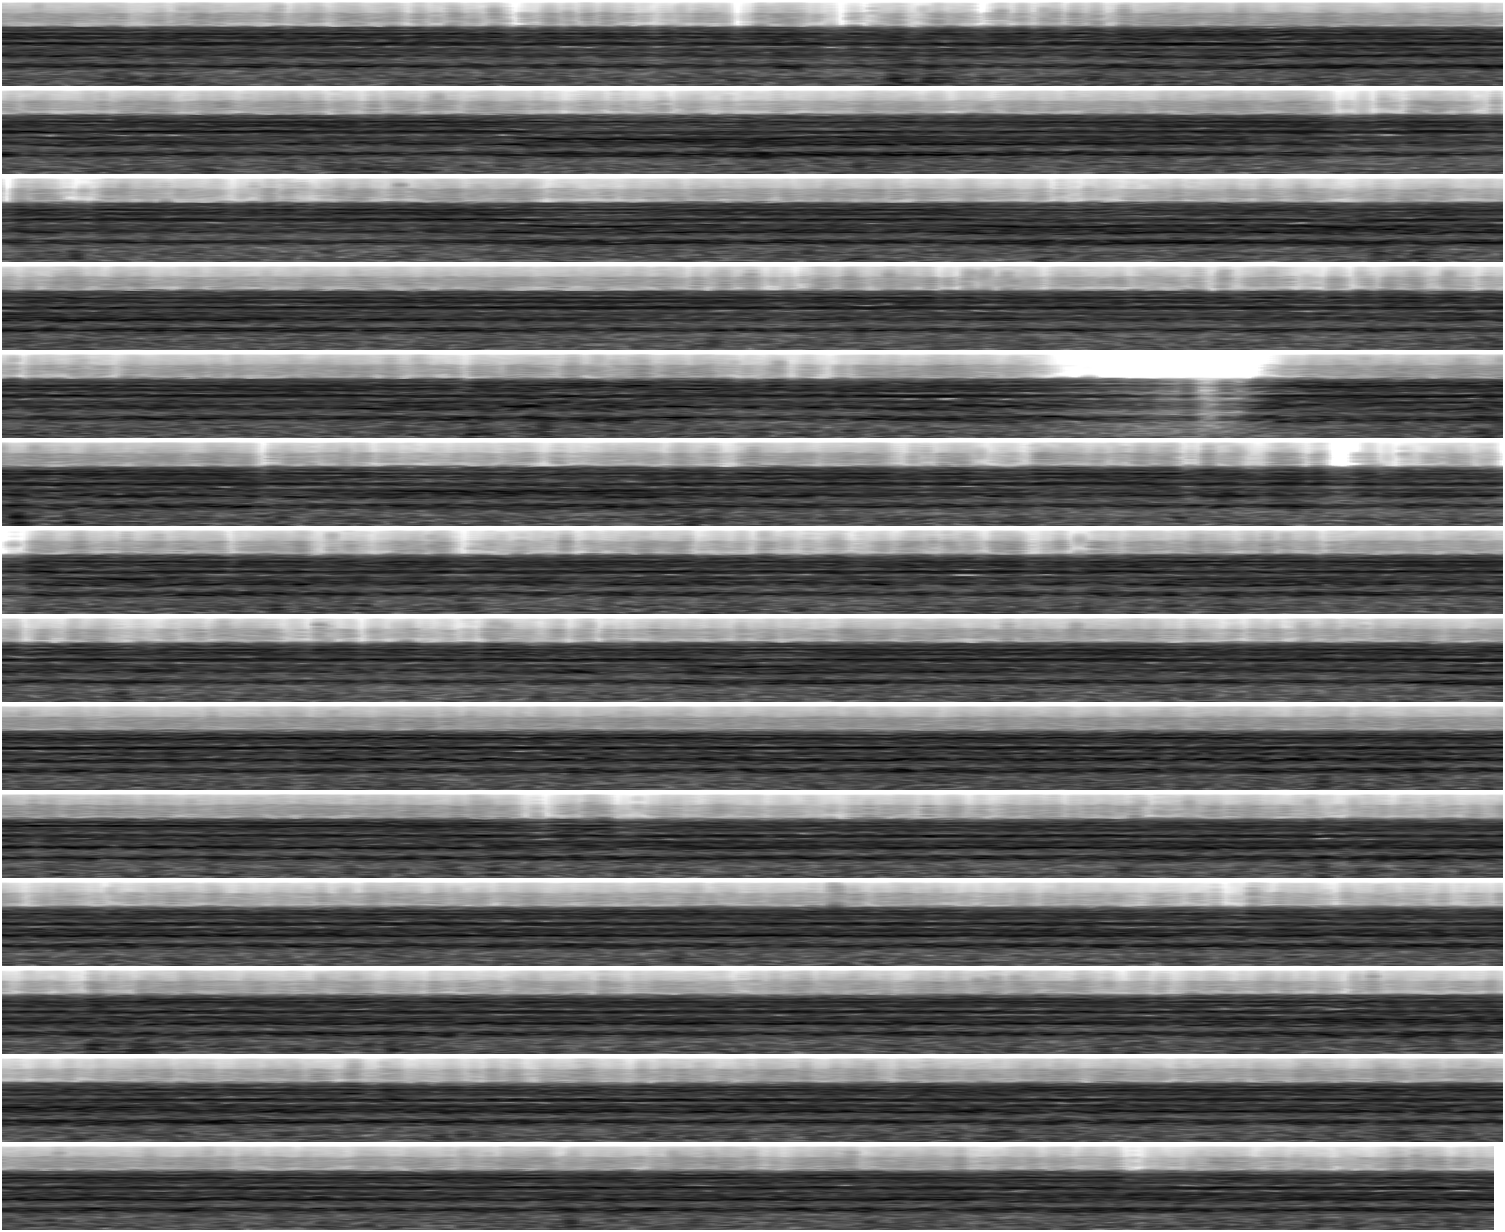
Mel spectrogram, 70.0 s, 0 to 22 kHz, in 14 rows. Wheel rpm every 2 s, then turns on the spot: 230, 230, 230, 220, 230, 230, 220, 240, 230, 230, 230, 100, 220, 230, 230, 230, 230, 230, 230, 220, 210, 210, 230, 230, 230, 240, 240, 230, 230, 220, 230, 240, 230, 230, 230.
none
